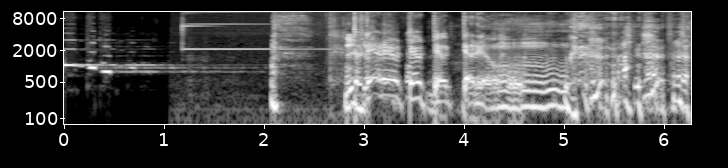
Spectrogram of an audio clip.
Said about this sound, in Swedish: Fantastiskt, var det där plinget verkligen räck-knappen? Nej, det var någons telefon. Ja. Ja, det där var ju min telefon som sköt iväg sig där.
